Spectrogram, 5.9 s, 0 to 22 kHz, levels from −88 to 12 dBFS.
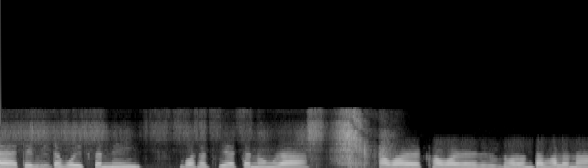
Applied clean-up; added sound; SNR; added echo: neural mask model RNNoise.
